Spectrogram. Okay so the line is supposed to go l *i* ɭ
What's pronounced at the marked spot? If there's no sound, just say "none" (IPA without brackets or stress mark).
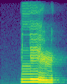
e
